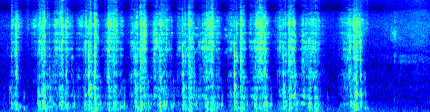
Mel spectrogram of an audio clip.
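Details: Four-year-old Maytag washer: harsh rasping grind in rhythmic bursts about every three-quarters of a second, following the agitator strokes; owner suspects the gearbox and plans to replace it and the motor, cause unconfirmed.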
